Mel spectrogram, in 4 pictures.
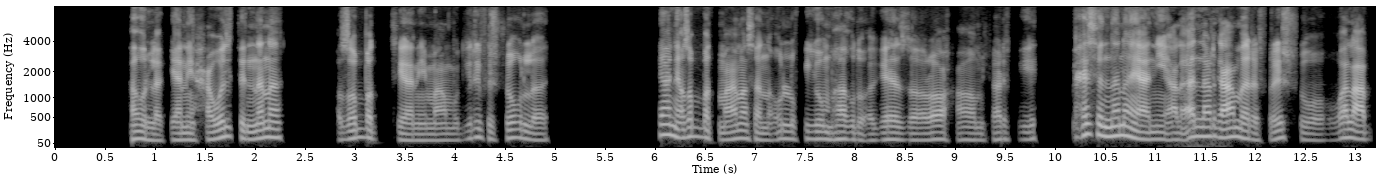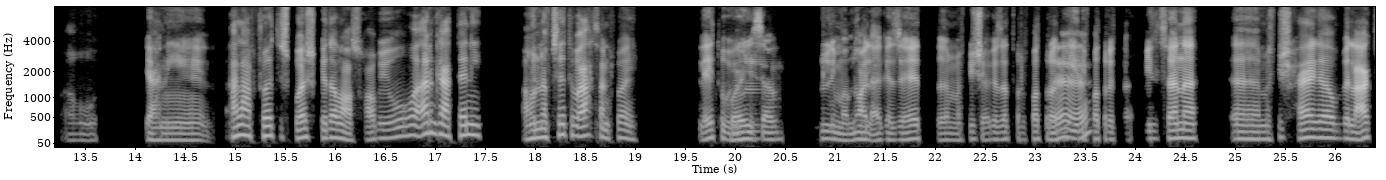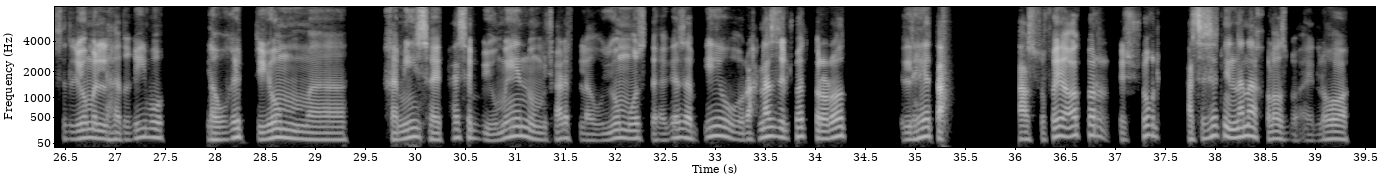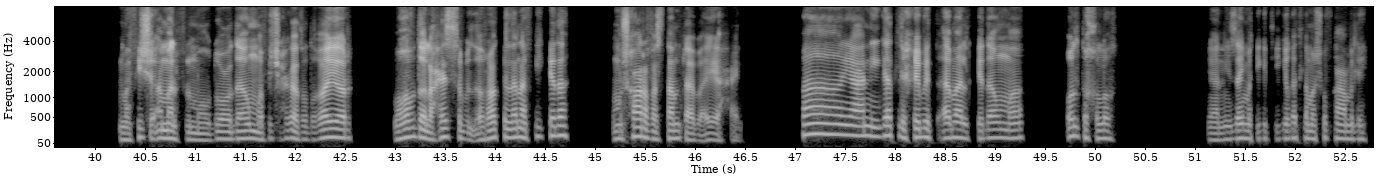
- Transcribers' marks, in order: in English: "refresh"; distorted speech
- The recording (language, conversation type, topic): Arabic, advice, إزاي أتعامل مع الإحساس بالإرهاق المستمر وإنّي مش قادر أستمتع بهواياتي؟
